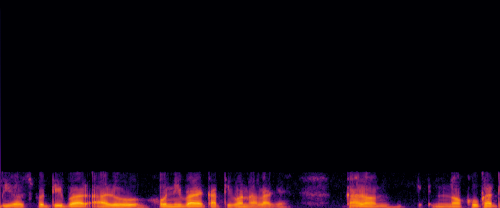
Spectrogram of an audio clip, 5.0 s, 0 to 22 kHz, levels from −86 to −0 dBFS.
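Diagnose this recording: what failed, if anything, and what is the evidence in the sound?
GSM full-rate codec throughout: buzzy, gravelly speech, band-limited to 200 Hz–3.5 kHz, nothing above 3.8 kHz, fitting 13 kbps sparse pulse-excited vocal-tract coding.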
